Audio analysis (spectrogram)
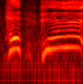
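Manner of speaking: mock heh-heh sneeze wind-up; warm-up sneeze breaths. Shown as a demonstration. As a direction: demonstrate the build-up before a sneeze. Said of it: "You could do, like, a".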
